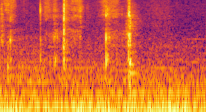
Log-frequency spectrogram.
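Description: Tarot cards being handled: about five short clicks and snaps of cards being drawn and set down from the deck.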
